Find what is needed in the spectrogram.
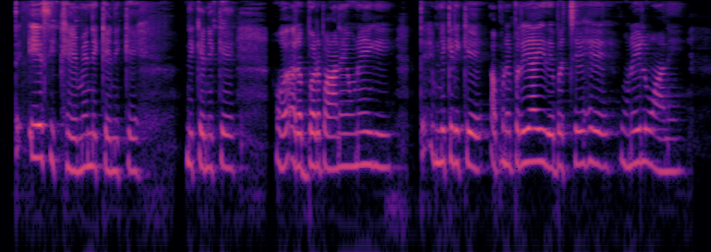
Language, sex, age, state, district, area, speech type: Dogri, female, 30-45, Jammu and Kashmir, Samba, rural, spontaneous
